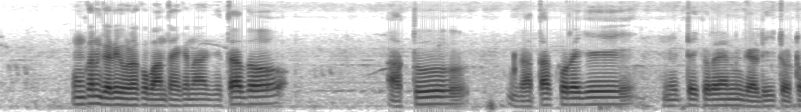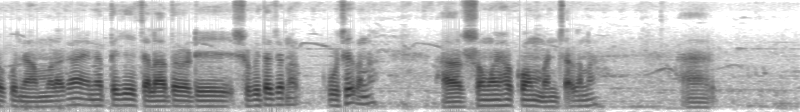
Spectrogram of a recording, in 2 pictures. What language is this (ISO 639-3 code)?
sat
